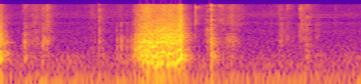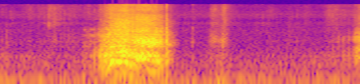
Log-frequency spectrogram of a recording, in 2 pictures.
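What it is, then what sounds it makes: Fabric zipper pouch being zipped. Fingertips with long nails work the metal pull along the yellow nylon zipper of a small pink and yellow woven jute-look fabric pouch. Two bright, raspy zipping runs stand out, separated by quiet stretches with faint clicks and taps from the pull and nails.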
